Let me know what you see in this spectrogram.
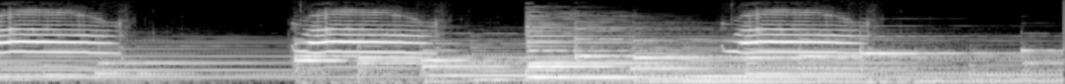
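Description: A domestic cat meowing three times, short calls that rise and fall, over piano music.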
